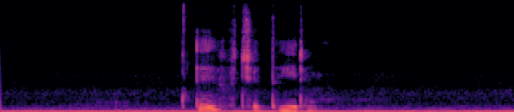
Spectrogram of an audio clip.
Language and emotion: Russian, sad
